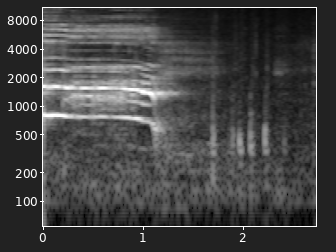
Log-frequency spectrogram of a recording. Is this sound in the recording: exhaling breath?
no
